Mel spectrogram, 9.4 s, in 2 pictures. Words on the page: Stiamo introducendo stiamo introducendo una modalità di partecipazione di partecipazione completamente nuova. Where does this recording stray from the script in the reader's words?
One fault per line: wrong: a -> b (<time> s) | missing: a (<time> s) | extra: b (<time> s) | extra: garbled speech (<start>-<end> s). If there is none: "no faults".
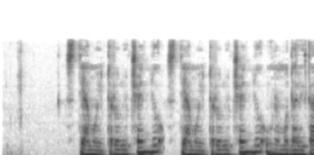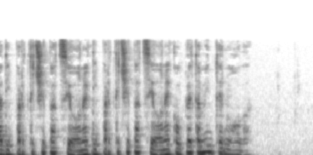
no faults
